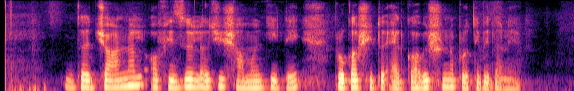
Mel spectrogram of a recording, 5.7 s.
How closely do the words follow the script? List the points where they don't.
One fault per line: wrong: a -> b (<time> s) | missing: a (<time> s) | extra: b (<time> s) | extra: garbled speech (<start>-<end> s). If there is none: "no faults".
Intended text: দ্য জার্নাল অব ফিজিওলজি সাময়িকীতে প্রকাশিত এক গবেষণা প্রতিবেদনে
no faults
